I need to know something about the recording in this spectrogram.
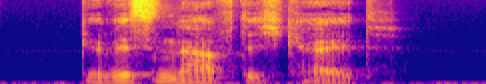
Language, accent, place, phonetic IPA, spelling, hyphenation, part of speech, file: German, Germany, Berlin, [ɡəˈvɪsənhaftɪçkaɪ̯t], Gewissenhaftigkeit, Ge‧wis‧sen‧haf‧tig‧keit, noun, De-Gewissenhaftigkeit.ogg
- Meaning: conscientiousness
